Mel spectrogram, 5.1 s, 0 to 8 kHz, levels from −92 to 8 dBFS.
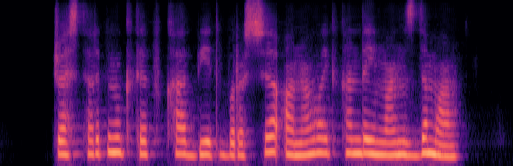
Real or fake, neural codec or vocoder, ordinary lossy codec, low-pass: fake; codec, 16 kHz, 0.3 kbps, FocalCodec; none; none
